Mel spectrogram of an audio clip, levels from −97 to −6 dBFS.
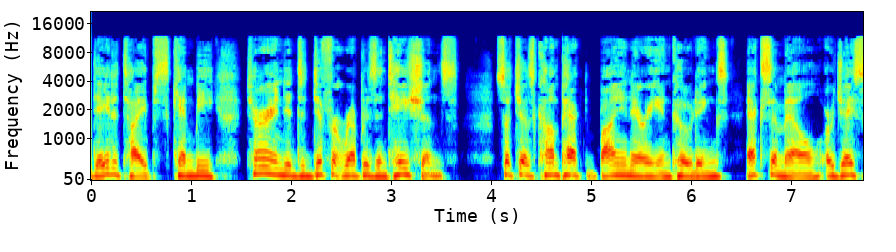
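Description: From start to finish the speech sounds rough and grainy. The damage is plainly audible. Noise fills the gaps between the pitch harmonics, so the voice loses its clean, tonal core. The top band sounds dull and synthetic. This points to low-delay AAC compression, likely AAC-ELD, the codec of video calls. It fits a bitrate around 32 kbps. Its short frames cannot separate the harmonics finely, and at this rate too few bits remain for detail.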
